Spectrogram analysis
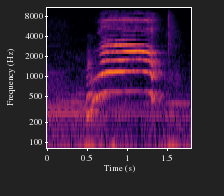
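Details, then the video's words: House cat in a room letting out a single short, bright meow lasting under a second, rising at the start and falling at the end, with low room hum behind it. "Funny Talking Cats"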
